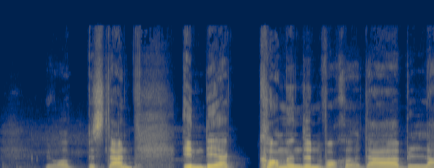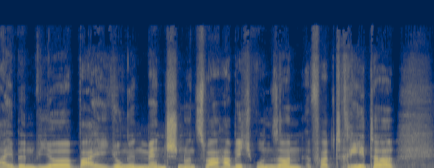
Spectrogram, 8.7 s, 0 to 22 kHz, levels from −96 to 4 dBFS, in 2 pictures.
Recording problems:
none

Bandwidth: 18.5 kHz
